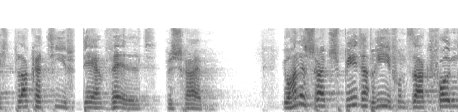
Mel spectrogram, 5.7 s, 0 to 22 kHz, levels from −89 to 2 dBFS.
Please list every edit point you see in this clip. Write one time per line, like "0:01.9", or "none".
0:00.9
0:02.0
0:04.6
